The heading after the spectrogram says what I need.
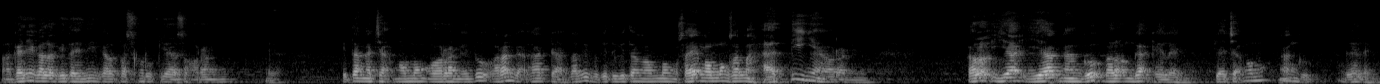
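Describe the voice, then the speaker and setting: A man preaching a religious study session and telling a story with lively asides. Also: mid-range voice, fairly quick. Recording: echoey room.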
